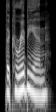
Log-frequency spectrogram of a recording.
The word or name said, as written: The Caribbean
